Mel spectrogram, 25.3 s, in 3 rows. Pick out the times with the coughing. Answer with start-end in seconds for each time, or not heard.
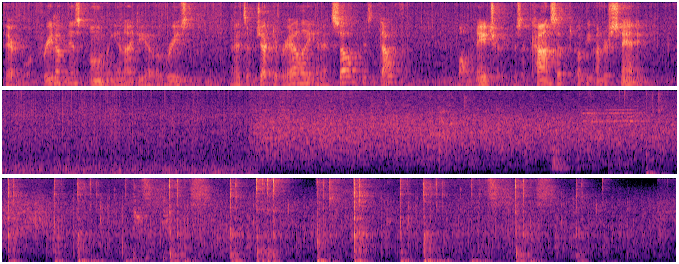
18.5-19.1.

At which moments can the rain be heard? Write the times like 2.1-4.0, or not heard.
0.0-25.2.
